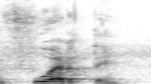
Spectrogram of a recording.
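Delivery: "fuerte" with a clear lip-teeth f; labiodental f in fuerte. Shown as a demonstration. Phonetics teacher modelling the lip-teeth f in fuerte. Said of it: "como en f, cuando ustedes dicen".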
